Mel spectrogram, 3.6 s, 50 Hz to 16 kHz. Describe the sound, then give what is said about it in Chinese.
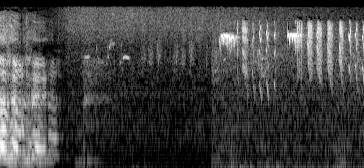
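Birdsong played as an example of a pleasant sound, guessed at about thirty decibels: quick, high-pitched chirps repeat in a steady rapid rhythm, following a short burst of noise at the start and a brief quiet stretch. “鸟叫的声音 嗯，这比那刚 50 稍微大一点儿， 三十，三十分贝。”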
